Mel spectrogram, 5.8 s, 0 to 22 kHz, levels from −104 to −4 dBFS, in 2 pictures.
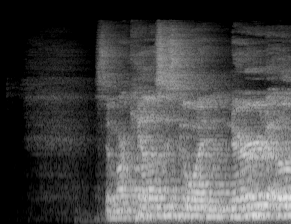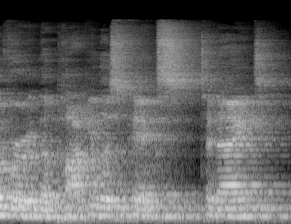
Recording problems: room echo; strong; dies away in 1.5 s
off-mic speech; far

